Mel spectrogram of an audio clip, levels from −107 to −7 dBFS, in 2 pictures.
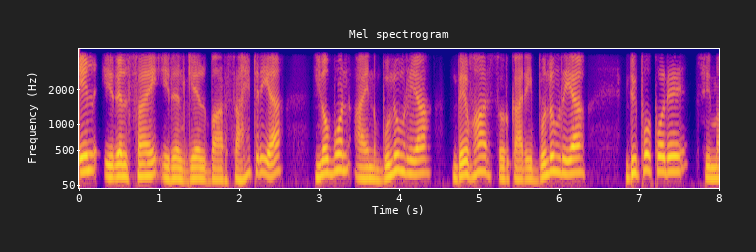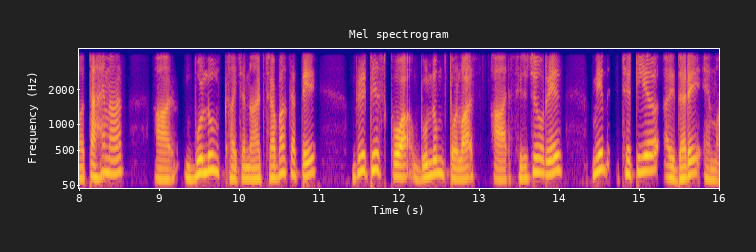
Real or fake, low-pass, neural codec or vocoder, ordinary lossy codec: fake; 3.6 kHz; codec, 16 kHz, 1 kbps, X-Codec, HuBERT features, trained on general audio; none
